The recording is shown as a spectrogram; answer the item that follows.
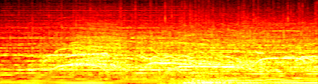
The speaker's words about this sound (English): The princess looks out over the crowd. The queen and Violet join in the applause.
